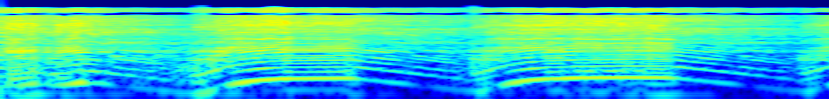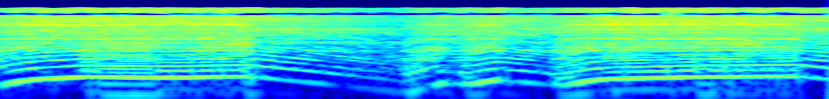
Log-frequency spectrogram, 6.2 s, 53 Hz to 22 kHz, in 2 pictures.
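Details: Stihl MS192T chainsaw, first run after refitting the forgotten impulse hose and retuning the carb (high screw, idle raised): clean rev-ups and drops about every second, returning to idle without stumbling; healthy saw.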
